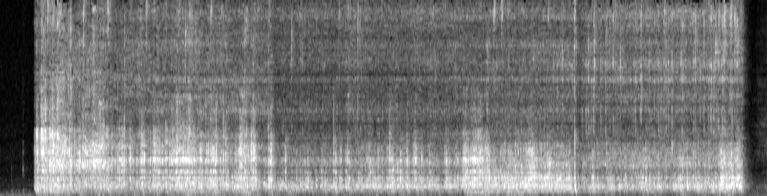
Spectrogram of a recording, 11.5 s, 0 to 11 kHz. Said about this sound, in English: You are listening to some of the winds of Hurricane Nicole. Hurricane Nicole made landfall about 3 a.m. on North Hudson Island, just south of Vero Beach in Florida, bringing heavy rain and winds.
